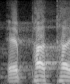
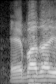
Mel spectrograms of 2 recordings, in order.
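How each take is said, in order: First: The word is said with a p and t. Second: The word is said with a b and d. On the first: This is the original pronunciation. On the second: This is the familiar local form.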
